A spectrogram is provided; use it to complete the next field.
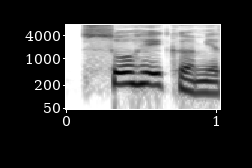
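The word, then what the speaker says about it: Sohei Kamiya: O nome dele é o Sohei Kami, é isso? É. Sohei Kami, tá certa a minha pronúncia.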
